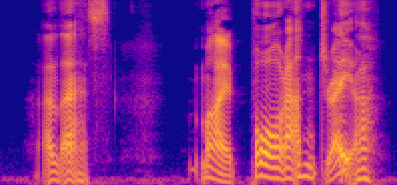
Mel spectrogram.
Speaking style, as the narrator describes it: sighed the Baron

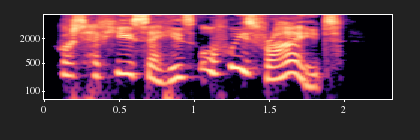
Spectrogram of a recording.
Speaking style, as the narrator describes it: cried Harriet

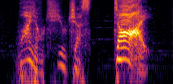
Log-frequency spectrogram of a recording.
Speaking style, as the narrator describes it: Jeff said in an angrily hateful voice

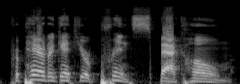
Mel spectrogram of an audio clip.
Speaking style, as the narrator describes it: shouted triumphantly

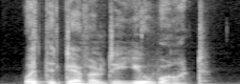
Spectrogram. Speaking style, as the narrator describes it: a man's voice demanded harshly

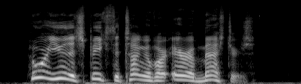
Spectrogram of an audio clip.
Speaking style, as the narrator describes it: cried the Manayuma spokesman

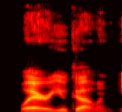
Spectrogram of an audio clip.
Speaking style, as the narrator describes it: he asked

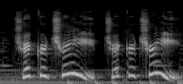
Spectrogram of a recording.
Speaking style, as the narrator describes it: cried the girls

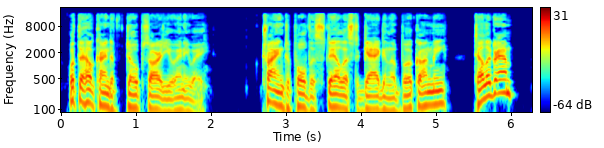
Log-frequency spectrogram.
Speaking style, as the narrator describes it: His voice was hard with contempt

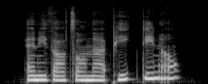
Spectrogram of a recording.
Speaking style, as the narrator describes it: She asked playfully

